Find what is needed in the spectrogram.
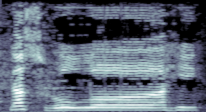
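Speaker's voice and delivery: نصر اللہ slowly, vowel of اللہ held; stretched one alif. Shown as a demonstration. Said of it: "اس کو ایک الف کے برابر کھینچیں گے". (نصر اللہ کو کھینچ کر)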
